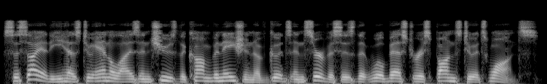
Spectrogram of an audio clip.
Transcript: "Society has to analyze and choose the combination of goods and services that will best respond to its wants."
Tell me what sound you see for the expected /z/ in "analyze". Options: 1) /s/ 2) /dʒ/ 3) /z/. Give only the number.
3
